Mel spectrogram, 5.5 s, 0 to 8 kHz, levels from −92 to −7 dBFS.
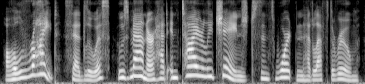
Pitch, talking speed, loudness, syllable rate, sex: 215 Hz, 165 wpm, -17 LUFS, 4.5 syllables/s, female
